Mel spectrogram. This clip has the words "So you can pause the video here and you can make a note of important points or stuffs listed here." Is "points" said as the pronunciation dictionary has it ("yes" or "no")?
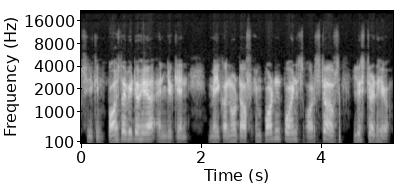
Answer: yes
